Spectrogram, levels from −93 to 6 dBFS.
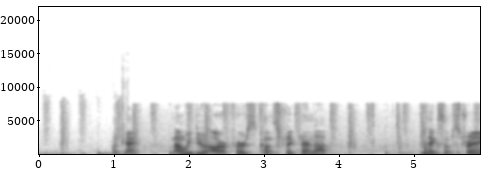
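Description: From 1.18 s to the end, the sound turns duller with nothing above 7.6 kHz, shifts a few decibels in level and gains faint new hiss, likely an input switched to a poorer device.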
